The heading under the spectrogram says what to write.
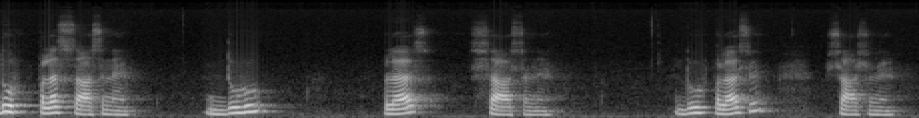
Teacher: ठीक है, जैसे आपका पहला उदाहरण है दुह प्लस शासन, दुह प्लस शासन, दुह प्लस शासन, तो यहाँ पर विसर्गों के बाद क्या आया है, ये वाला तालु वाला स आया है, तो विसर्गों का यहाँ पर क्या बन जाएगा, यही स, या तो विसर्गें इसी प्रकार रहेंगी, या तो विसर्गें विसर्गों में ही रहेंगी, या फिर इनका बन जाएगा स।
